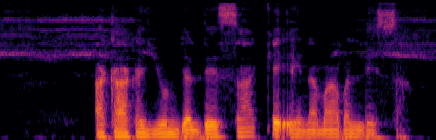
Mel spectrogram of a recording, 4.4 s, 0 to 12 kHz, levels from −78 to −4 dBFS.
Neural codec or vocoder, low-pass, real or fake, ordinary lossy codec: none; 10.8 kHz; real; Opus, 32 kbps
